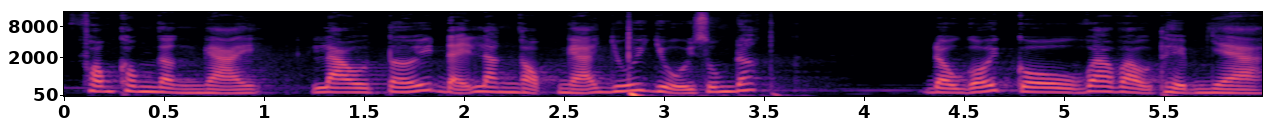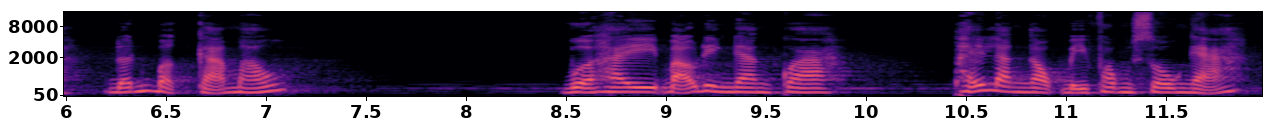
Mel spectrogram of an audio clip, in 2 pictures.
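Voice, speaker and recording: Woman reading a story aloud, kinda low voice, quiet music behind. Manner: measured, expressive reading. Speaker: narrator. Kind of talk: storytelling narration. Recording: soft background music.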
